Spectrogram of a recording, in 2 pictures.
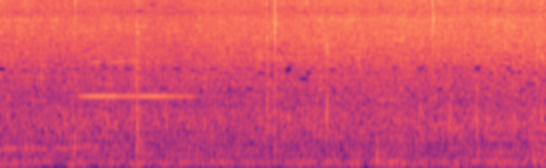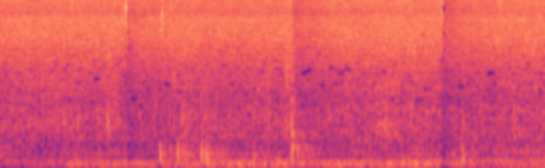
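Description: Pieces of flour-and-tapioca dough frying in hot oil in a non-stick pan, just dropped in: a steady sizzle with scattered small crackles. A louder low hum joins in about halfway through and grows.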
